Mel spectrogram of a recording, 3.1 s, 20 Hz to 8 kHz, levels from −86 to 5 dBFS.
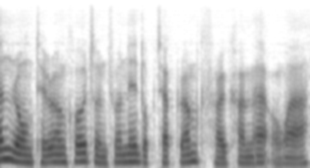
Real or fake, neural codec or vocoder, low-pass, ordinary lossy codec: fake; codec, 16 kHz, 0.3 kbps, FocalCodec; 7.2 kHz; none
